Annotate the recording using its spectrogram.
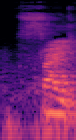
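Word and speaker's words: psi: इट is represented by साई, P silent रहता है, इसको हम शाई नाम देंगे।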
